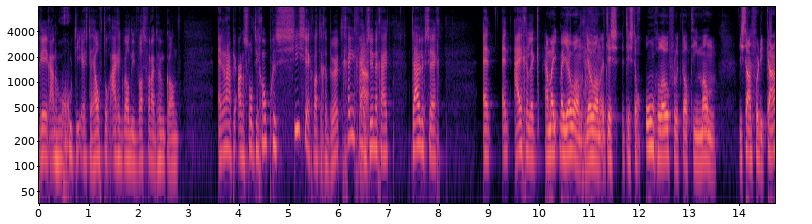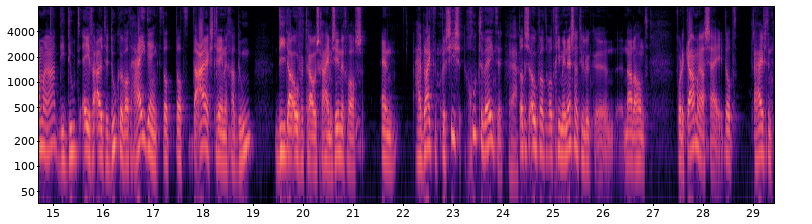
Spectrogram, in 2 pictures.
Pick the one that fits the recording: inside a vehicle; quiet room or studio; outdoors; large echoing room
quiet room or studio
